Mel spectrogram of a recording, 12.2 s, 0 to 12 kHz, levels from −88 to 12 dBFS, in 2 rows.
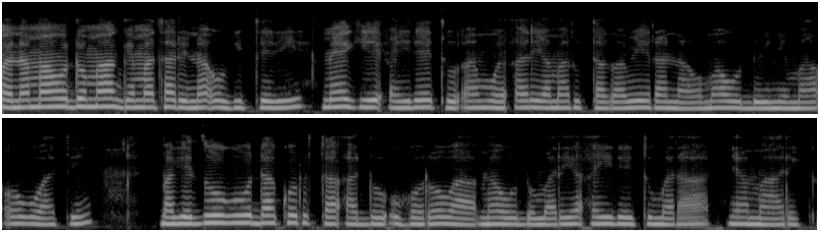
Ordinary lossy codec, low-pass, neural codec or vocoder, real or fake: Opus, 32 kbps; 7.2 kHz; codec, 16 kHz, 16 kbps, FunCodec, trained on LibriTTS, 50 frames a second; fake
